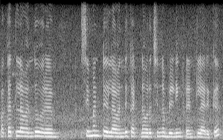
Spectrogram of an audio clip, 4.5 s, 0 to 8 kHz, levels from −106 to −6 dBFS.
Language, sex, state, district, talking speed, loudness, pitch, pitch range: Tamil, female, Tamil Nadu, Kanyakumari, 145 wpm, -15 LUFS, 220 Hz, 205-240 Hz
